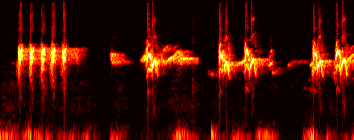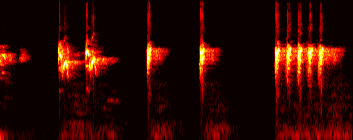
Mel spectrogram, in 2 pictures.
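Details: Brown-throated sunbird singing in a clean lure recording: rapid bursts of high chirps alternating with twisting, downslurred warbled phrases, with notes and phrases separated by short silences.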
